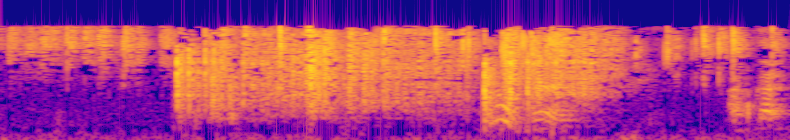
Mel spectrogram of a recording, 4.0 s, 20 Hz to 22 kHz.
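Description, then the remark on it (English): Dice rattle and clatter across a hard surface in a couple of long bright bursts, followed by a brief final skitter, with no voices; dice, including a D4 and a D6, being rolled for stealth rolls in a game. “You rolled 0, but you didn't fumble.”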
